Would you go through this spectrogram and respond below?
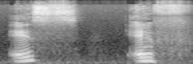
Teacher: So, this is the vocal folds what we have it, which will be vibrating, and the other one what we call it as unvoiced, that is created by air through mouth and then lips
